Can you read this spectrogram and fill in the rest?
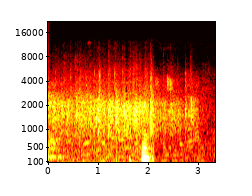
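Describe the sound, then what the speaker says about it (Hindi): Applause from an assembled audience at a Jain religious gathering, honoring a patron family, sounding as a steady moderate patter of many hands under a voice that speaks over it. "आप जोरदार ताली बजाकर का सम्मान करें"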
